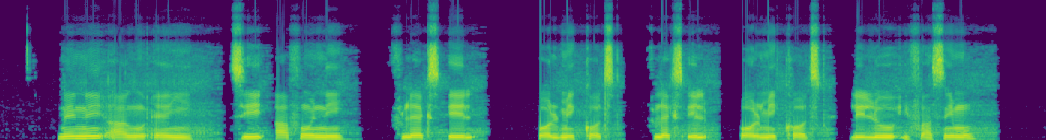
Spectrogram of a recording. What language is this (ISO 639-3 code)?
yor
